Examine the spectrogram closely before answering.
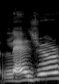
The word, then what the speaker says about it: leisure: leisure 혹은 leisure 이렇게 발음하고요.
